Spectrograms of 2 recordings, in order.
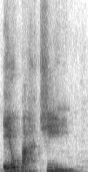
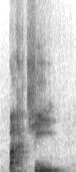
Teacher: the stressed syllable is ti, is the last one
